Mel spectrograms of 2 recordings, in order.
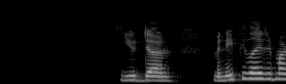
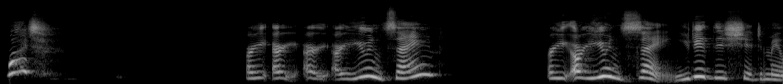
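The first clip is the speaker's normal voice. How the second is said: higher, louder, stammering disbelief; incredulous outrage; 6 semitones higher, 5 dB louder than usual. Retold or imitated. Retelling a fight with the ex, incredulous. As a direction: throw it back at them, stumbling over repeats in outrage. Retold quarrel with her ex.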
